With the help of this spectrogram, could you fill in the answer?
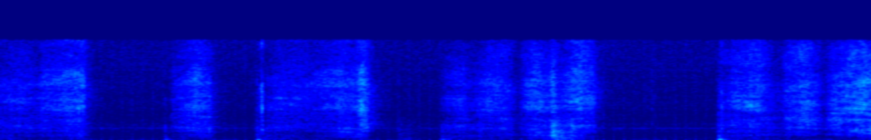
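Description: Fingertips and nails rub and scratch across the lid of a large, hollow black Adidas cardboard shoe box, making soft, dry rasping strokes with a bright hiss. A few dull, low thumps stand out between the strokes.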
